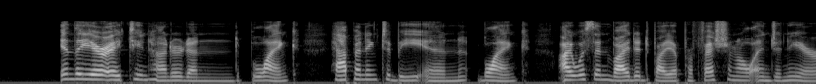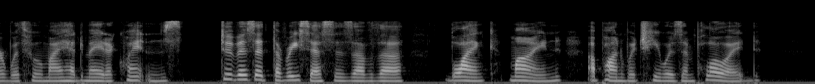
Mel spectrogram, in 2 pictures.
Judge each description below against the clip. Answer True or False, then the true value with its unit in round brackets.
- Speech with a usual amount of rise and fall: True (3.2 semitones)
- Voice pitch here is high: False (175 Hz)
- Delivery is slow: True (130 wpm)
